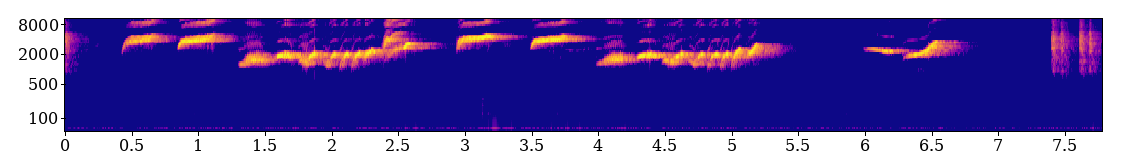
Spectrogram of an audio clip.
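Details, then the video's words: White-rumped shama song used to provoke rival shamas, with clear high whistled notes alternating with buzzy rattling warbles, phrases repeated in similar pairs, ending with a rising whistle. "KICAUAN MURAI BATU bikin NYAUT EMOSI jadi BUNYI GACOR NGEPLONG BONGKAR ISIAN | PANCINGAN MURAI"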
